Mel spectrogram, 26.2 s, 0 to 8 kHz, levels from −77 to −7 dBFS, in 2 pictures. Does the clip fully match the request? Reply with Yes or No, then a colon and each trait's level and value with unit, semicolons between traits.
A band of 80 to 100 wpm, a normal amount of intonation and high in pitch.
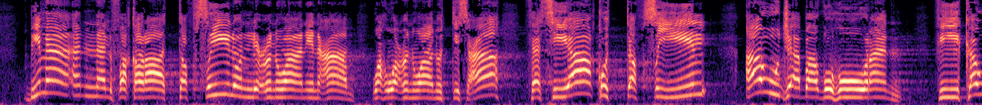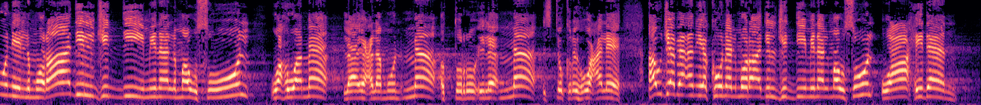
Yes: average, 85 wpm; average, 3.4 semitones; high, 240 Hz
